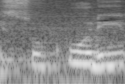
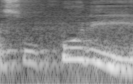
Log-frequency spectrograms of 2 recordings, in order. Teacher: então a sílaba tônica está no ri, é uma oxítona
